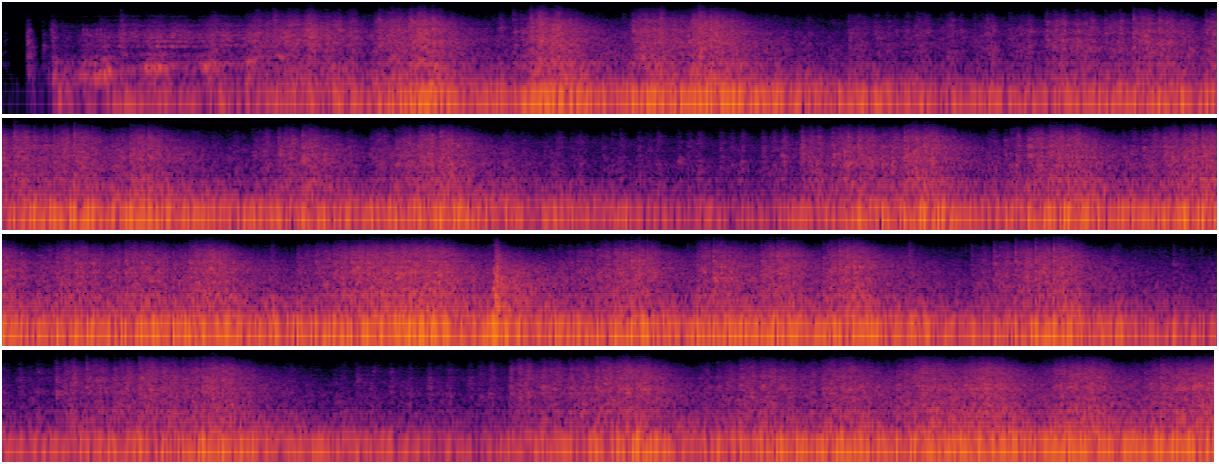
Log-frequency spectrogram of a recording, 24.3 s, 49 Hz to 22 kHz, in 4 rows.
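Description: A 1970 Chevrolet K10 4x4 pickup with fresh spark plugs cranks and catches, then its engine idles loudly and roughly with a steady low rumble and uneven pulsing throughout.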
